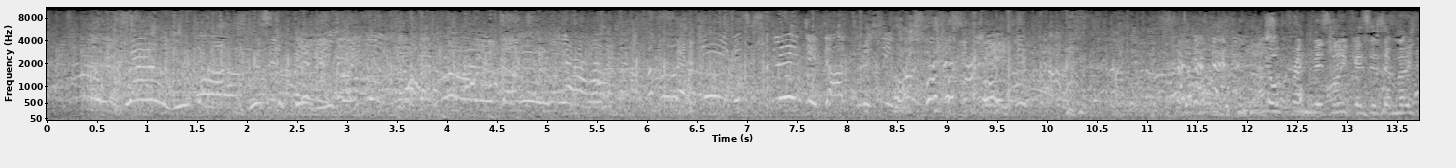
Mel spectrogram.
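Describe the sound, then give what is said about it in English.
A crowd claps steadily for over ten seconds at the end of a dance while many voices chatter and call out over it, making a loud, dense, continuous wash of applause and babble. “At the end, everyone claps.”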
